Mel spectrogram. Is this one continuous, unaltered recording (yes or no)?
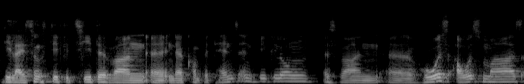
no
